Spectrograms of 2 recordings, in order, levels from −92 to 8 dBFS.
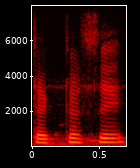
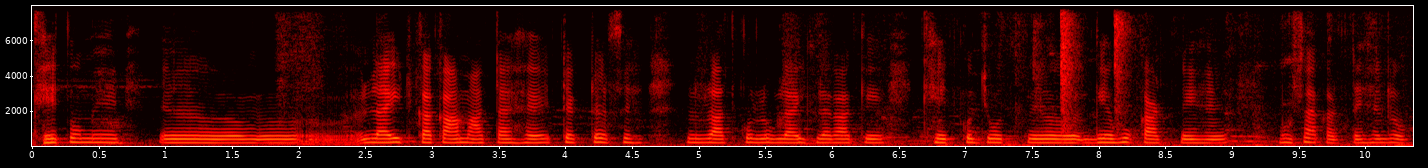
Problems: none marked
